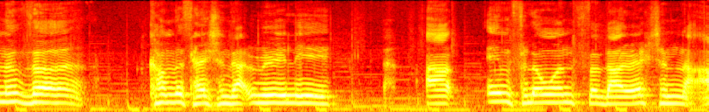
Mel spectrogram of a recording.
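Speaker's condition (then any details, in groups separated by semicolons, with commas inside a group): Cerebral palsy; from birth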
